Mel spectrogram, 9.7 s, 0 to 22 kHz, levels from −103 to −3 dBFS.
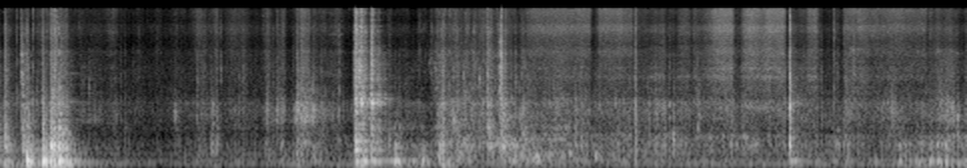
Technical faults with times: none

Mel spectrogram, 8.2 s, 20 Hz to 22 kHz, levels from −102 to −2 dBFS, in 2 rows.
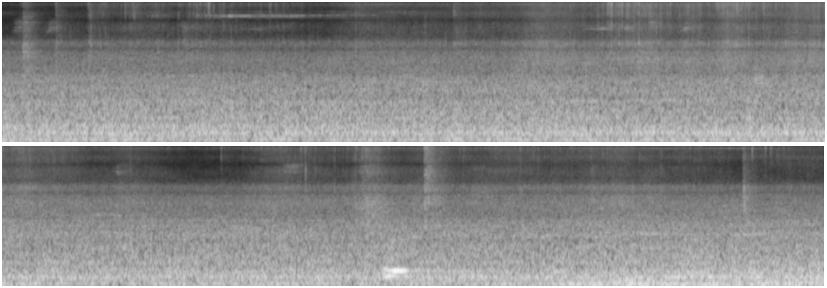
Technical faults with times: none

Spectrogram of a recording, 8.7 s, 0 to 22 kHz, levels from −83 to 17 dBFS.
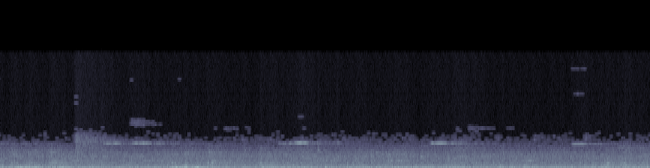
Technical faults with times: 0.00-8.68 WMA compression

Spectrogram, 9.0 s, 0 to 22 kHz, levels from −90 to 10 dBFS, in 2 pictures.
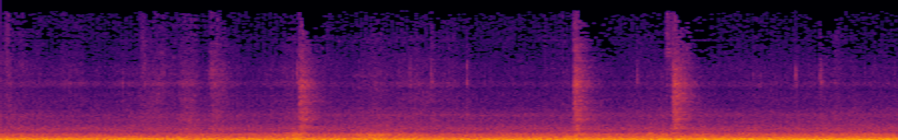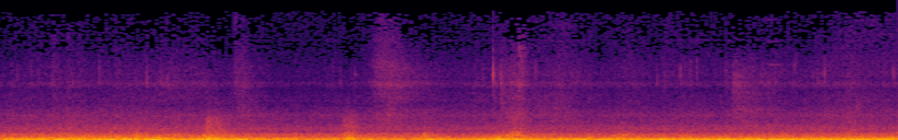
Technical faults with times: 3.76-5.72 hard clipping

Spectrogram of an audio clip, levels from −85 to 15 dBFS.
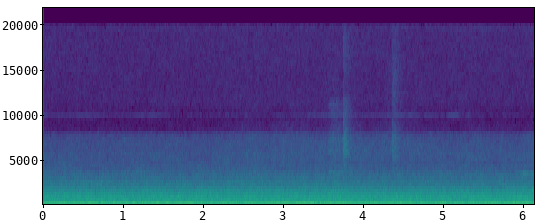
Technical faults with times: none

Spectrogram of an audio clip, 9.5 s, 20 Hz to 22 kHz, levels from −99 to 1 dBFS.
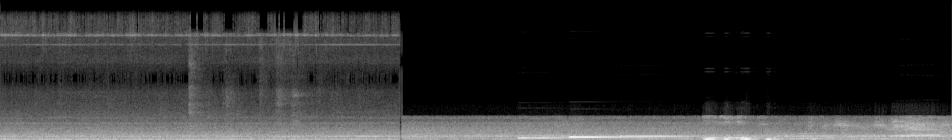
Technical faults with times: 4.00-9.52 input switched to a poorer device

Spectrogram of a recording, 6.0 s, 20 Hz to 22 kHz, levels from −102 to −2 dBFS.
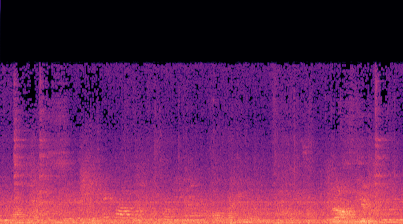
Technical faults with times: none

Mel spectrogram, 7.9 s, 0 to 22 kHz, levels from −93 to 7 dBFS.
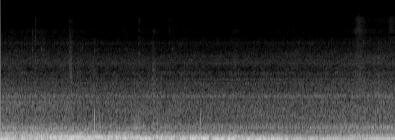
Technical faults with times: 1.85-1.97 DAB burbling
3.99 DAB burbling
6.04-6.15 DAB burbling

